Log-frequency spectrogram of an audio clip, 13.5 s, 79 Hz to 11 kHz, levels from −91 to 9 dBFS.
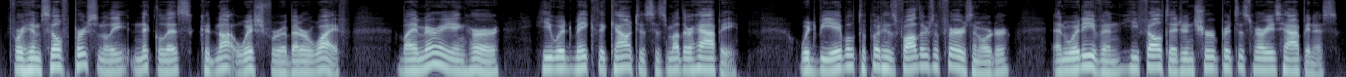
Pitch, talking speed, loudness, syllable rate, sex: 130 Hz, 180 wpm, -19 LUFS, 5.7 syllables/s, male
